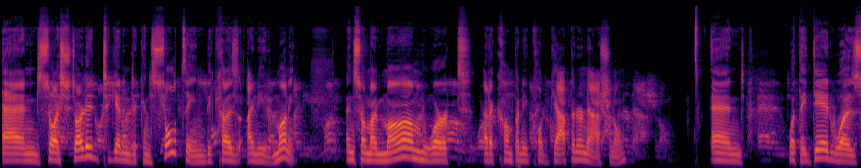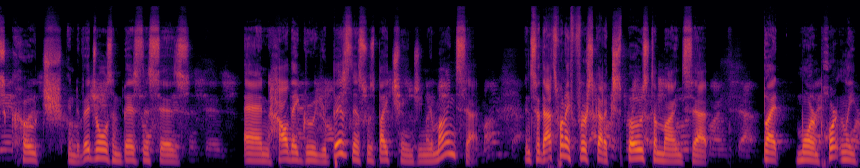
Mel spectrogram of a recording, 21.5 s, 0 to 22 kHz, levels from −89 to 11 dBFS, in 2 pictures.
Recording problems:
echo of what is said; noticeable; throughout; 570 ms later, 15 dB below the speech

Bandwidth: 19 kHz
